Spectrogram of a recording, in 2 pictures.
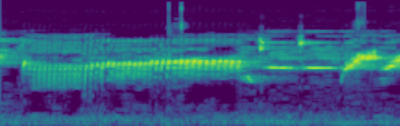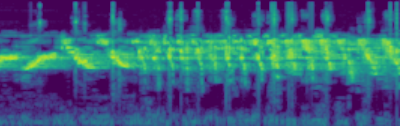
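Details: Canary singing for tutoring other birds: a long wavering whistle and lower tone, then upward-swept notes leading into a loud, rapid rattling trill.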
